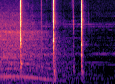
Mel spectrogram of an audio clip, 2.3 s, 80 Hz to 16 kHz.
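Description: Three sharp clicks of a light aircraft's rocker power switches being flipped off, about two-thirds of a second apart. After the first click the steady hum of the powered avionics drops in pitch and fades as the G1000 system shuts down.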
